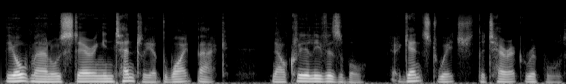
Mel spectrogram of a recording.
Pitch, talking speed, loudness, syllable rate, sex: 125 Hz, 190 wpm, -18 LUFS, 5.7 syllables/s, male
